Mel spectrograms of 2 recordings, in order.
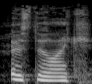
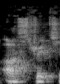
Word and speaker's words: Oesterreich: the Oesterreich, Ostriches.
